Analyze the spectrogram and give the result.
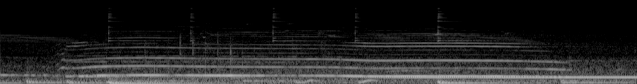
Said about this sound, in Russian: Не успел я об этом подумать, как навстречу мне, откуда ни возьмись, выскочила бездомная собака с пеной и слюной, капающей из пасти. Увидев меня одного посреди пустынной улицы, она запрокинула голову и пронзительно завыла.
